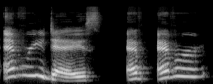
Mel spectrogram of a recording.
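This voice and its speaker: A woman's voice: sits high, sing-song, normal speed, fairly bright tone. A woman hosting a livestream, chatting casually and reading stories aloud in an informal, playful way. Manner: informal, playful, sweary, self-interrupting. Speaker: podcast host reading listener fan fiction.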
